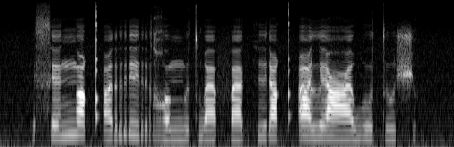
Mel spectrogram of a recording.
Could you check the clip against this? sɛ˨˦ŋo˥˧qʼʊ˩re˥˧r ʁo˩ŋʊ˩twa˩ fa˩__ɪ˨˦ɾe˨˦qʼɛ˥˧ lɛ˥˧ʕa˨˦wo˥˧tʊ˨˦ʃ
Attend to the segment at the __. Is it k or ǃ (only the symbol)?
k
